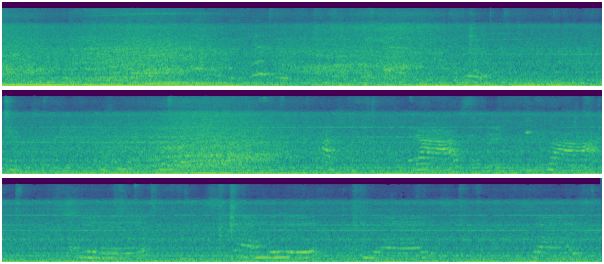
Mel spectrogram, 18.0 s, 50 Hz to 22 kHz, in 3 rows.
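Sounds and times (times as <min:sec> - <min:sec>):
people's voices: 0:00.0 - 0:16.5
bus engine idling: 0:00.0 - 0:18.0.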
